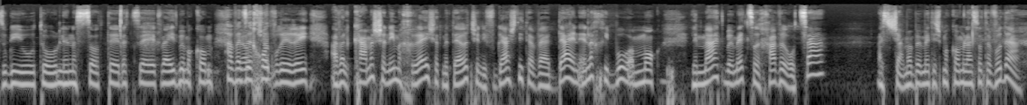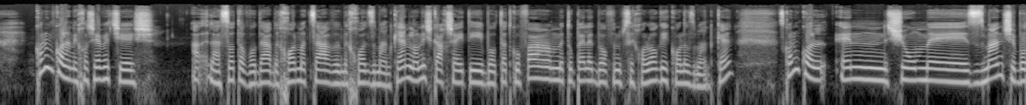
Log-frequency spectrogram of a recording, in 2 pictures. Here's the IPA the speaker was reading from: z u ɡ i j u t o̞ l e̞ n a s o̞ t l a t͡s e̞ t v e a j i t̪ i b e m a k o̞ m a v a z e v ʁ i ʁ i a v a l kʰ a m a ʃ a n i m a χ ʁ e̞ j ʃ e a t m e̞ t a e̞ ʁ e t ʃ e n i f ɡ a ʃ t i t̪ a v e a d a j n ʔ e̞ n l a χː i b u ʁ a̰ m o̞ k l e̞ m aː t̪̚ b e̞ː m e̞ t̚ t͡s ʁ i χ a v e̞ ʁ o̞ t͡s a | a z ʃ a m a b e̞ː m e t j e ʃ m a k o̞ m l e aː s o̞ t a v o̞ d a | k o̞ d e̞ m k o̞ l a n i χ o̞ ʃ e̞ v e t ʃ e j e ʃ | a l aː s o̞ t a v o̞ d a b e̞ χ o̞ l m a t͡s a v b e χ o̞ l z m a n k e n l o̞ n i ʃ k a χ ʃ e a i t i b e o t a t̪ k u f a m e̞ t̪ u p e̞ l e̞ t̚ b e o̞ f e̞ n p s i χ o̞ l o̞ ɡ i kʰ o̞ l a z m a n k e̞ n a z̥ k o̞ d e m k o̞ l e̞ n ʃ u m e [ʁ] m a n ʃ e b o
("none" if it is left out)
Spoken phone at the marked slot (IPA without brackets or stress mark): z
